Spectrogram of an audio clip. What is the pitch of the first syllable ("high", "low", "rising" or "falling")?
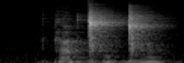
falling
